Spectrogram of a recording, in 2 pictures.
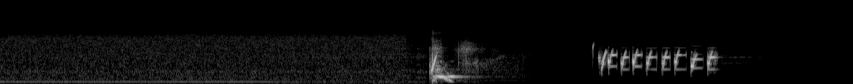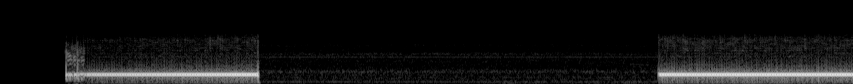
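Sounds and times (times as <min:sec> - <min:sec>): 
telephone dial tone after disconnected call: 0:09.2 - 0:11.2, 0:15.1 - 0:17.0.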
